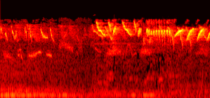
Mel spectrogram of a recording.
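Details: Oriental white-eye song used for training: a subdued jumble of high notes and a soft lower whistle, then a lively outburst of sharp twitters and a rapid, evenly pulsed trill, over a soft hum.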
